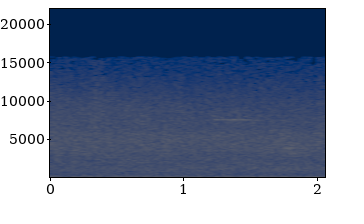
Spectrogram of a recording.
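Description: Steady, even outdoor background hiss with no distinct sounds standing out.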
